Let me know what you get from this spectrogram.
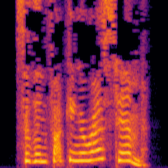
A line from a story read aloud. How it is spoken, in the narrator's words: I shout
